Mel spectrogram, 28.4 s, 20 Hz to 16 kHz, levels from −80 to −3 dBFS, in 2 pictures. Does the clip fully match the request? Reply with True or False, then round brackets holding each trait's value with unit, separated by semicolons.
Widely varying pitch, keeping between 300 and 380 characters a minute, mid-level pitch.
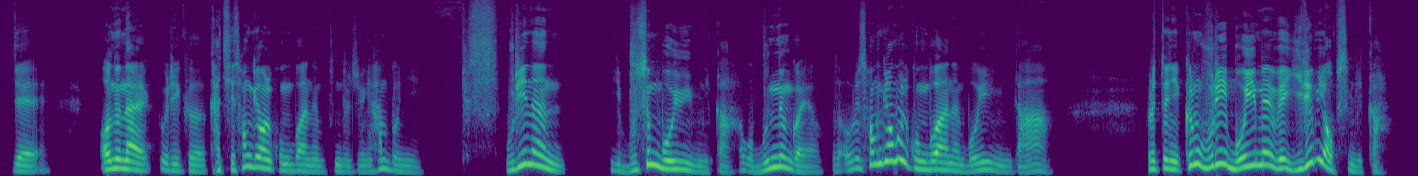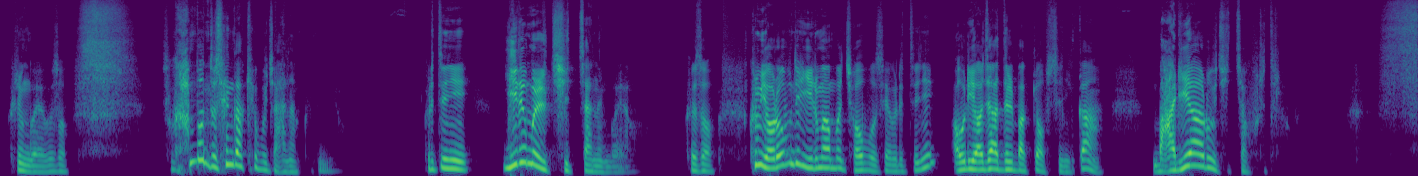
True (8.1 semitones; 335 characters per minute; 155 Hz)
